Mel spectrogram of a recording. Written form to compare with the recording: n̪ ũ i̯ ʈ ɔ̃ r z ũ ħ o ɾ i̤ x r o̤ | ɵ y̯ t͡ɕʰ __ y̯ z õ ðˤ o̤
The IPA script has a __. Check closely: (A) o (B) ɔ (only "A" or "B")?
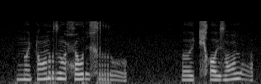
B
